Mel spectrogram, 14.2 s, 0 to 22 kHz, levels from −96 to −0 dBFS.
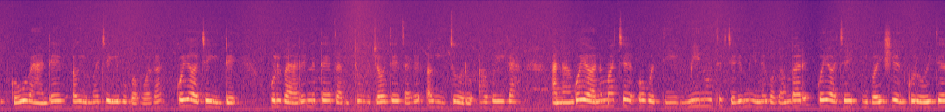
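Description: No technical faults can be heard in this recording.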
